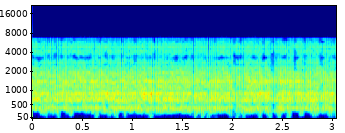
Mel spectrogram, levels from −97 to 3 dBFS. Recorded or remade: remade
